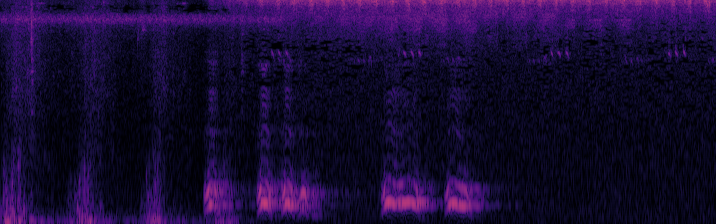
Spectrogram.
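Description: An owl hooting four times, in two pairs, over faint high cricket chirps. Before the hoots, in the first second and a half, a steady run of marching footsteps fades out.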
